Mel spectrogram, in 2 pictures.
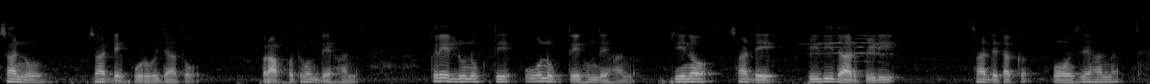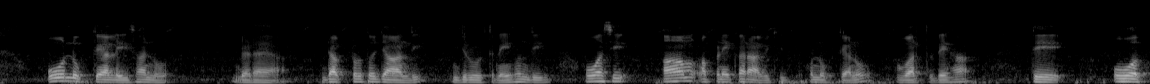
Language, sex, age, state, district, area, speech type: Punjabi, male, 30-45, Punjab, Pathankot, rural, spontaneous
